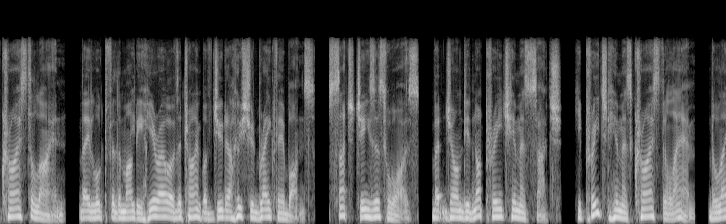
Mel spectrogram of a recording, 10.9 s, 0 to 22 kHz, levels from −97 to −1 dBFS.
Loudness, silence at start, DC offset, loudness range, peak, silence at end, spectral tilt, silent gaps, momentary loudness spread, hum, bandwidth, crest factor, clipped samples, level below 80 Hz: -21 LUFS; 0 s; under 0.1%; 1 LU; -6 dBFS; 0 s; -5 dB/octave; 0.99-1.18 s, 4.73-4.93 s, 6.28-6.47 s, 8.42-8.62 s, 10.44-10.61 s; 6 LU; none; 11 kHz; 14 dB; under 0.1%; -46 dBFS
